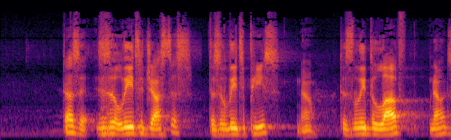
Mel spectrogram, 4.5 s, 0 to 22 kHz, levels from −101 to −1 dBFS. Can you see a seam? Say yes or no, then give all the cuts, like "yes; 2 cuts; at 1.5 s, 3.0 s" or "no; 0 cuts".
yes; 1 cut; at 2.0 s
